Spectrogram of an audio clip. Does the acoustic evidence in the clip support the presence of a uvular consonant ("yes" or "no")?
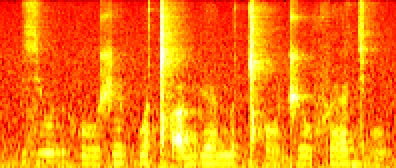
no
